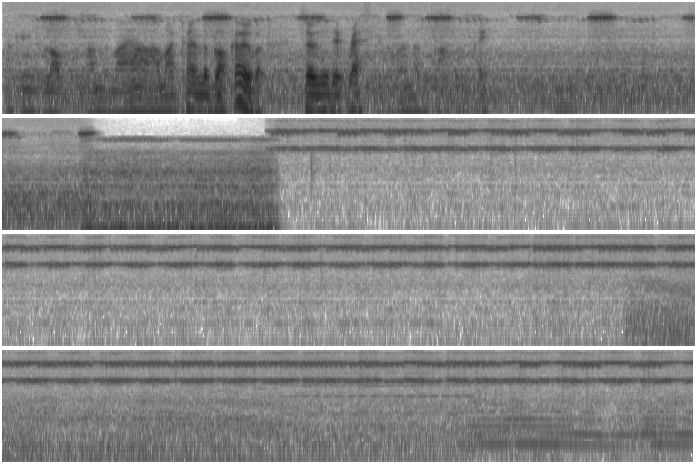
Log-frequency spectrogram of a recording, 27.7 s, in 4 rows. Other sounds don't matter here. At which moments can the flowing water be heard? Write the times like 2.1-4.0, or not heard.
not heard.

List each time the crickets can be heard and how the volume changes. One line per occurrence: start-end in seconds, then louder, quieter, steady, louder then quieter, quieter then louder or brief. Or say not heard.
0.0-27.6 steady.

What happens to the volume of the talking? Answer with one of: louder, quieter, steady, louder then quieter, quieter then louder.
louder then quieter.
